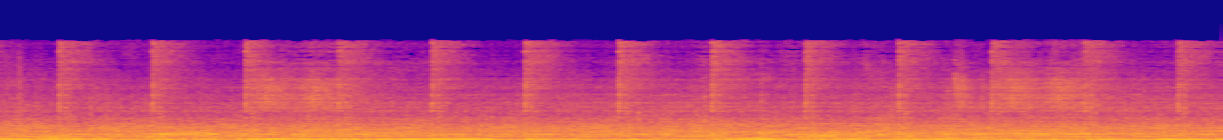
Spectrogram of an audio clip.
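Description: Guitar-driven rock music with a steady beat, played over an arena's sound system.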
